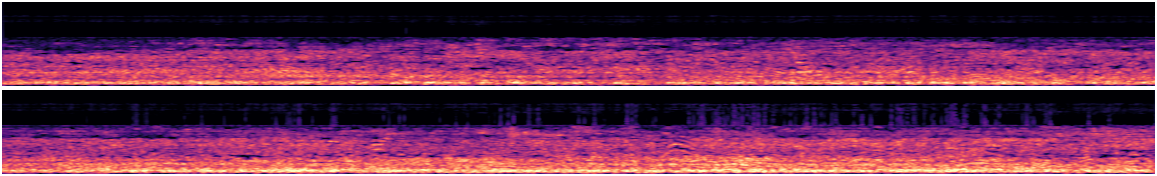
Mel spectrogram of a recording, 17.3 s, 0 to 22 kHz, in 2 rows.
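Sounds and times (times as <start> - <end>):
Army helicopter engine and rotors spinning up for takeoff at Andrews Air Force Base: 0.0 - 17.2.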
